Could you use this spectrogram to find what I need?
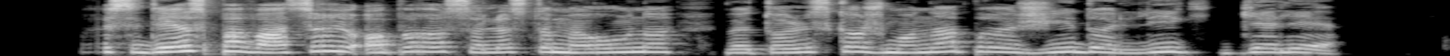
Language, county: Lithuanian, Vilnius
